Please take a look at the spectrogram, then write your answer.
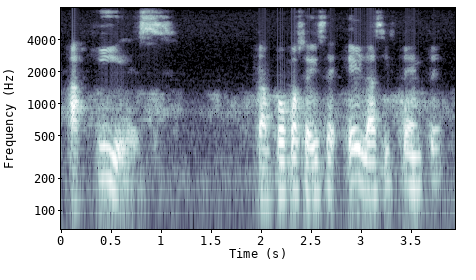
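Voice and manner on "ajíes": "ajíes" spoken very slowly, every syllable clear; slow, careful "ajíes" with a falling end; correct plural. Shown as a demonstration. Tutor spelling out the correct "ajíes" for students.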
